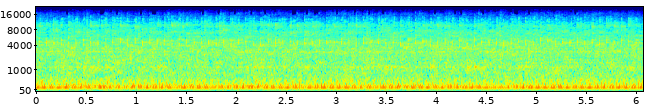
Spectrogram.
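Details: 96-inch motor with Edelbrock heads, freshly built and first fired on an engine run stand before installation in the bike; loud, even lumpy beat near fast idle with steady low drone, no knocks or rattles; normal idle.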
